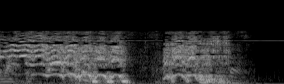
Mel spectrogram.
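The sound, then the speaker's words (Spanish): A horse neighing in two long, loud, shaky whinnies separated by a short pause, the second fading away into quiet, with a thin steady high tone running underneath. “Me parece que tu caballo tiene hambre.”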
